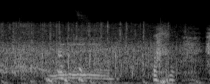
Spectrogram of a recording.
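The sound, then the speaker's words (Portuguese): A canned applause sound effect, played on cue during an online hangout: steady, dense clapping from a crowd that fills the whole clip at an even level, with a voice talking over it partway through. “Esse, esse som parece é esses sons parecem tipo do PowerPoint, sabe?”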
